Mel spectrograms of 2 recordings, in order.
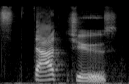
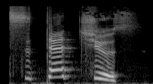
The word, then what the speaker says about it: statute: Securities regulation in the US is a mosaic of federal and state statutes. 뭐야 저거? 저거 발음 어떻게 해요? How do you pronounce that word? Statues.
